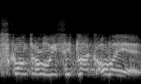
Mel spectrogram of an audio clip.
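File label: damaged oil, Czech, mood med; speech; War Thunder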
